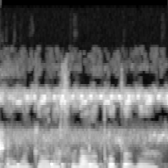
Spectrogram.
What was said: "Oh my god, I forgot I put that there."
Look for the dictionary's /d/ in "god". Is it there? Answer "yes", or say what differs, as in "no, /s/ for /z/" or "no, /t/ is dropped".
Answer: yes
